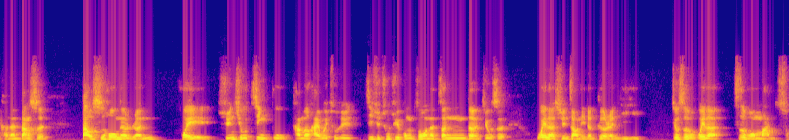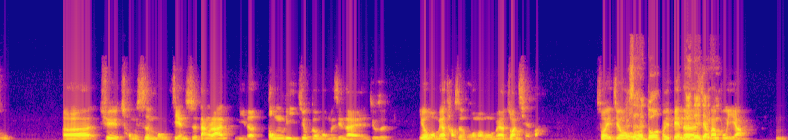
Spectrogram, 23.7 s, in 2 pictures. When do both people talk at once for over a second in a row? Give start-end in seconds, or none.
21.2-22.7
